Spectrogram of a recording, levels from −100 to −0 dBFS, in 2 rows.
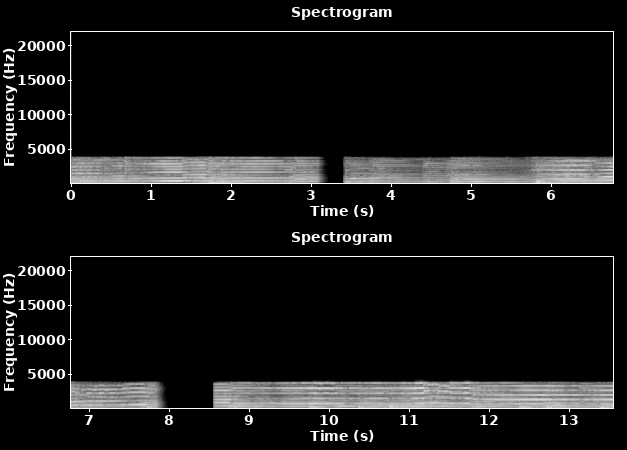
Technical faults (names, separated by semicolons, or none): long network dropout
